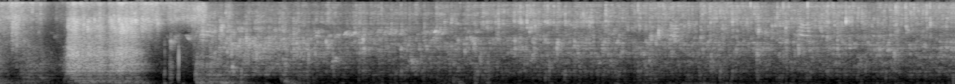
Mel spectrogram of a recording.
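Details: Steady hiss of running or splashing water, with a brief louder splash near the start and no animal calls.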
